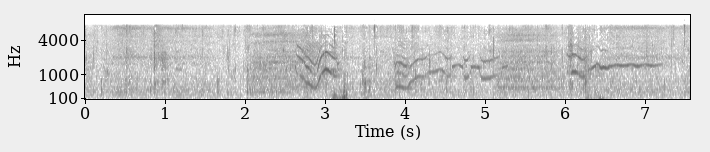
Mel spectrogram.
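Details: Puppies at their birth whining in rising and falling squeals, with a sliding cry near three seconds, a wobbly run of whines, then a long, level whine at the close, with rustling and handling noise throughout.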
